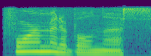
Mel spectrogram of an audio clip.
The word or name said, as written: formidableness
